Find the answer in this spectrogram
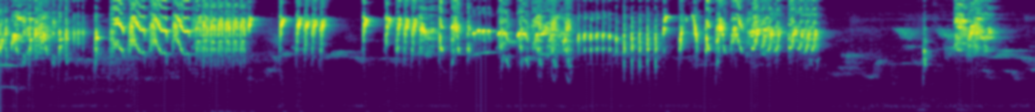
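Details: Cendet, the long-tailed shrike, singing a training medley with imitations of cililin, greja tarung, lovebird, tengkek and kapas tembak; piercing, tumbling high chatter and quick slurred whistles run nearly nonstop, breaking off near the end before one last burst.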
